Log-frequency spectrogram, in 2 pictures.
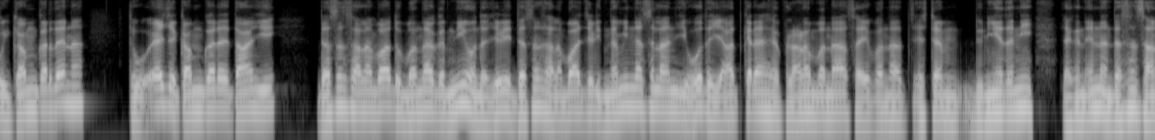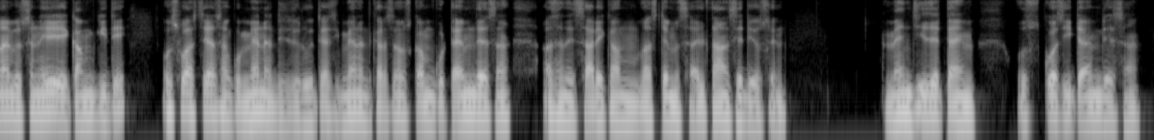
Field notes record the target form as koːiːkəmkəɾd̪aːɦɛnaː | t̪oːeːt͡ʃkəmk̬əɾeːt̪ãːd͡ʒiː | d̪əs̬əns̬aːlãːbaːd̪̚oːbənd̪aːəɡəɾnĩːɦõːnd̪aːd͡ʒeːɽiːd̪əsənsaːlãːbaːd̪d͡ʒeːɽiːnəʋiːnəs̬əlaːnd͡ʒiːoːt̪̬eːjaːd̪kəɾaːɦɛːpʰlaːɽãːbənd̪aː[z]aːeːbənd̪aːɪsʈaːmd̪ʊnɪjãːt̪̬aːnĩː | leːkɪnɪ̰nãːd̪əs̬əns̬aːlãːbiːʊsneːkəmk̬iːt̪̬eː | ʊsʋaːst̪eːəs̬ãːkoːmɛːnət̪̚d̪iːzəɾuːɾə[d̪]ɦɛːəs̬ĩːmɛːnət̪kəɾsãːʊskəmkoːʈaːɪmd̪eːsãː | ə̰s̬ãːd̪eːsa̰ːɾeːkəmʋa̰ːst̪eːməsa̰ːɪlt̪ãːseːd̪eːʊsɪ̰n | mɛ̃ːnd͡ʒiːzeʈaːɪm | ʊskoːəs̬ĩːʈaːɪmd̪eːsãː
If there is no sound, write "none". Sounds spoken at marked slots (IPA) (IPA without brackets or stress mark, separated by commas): s, t̪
